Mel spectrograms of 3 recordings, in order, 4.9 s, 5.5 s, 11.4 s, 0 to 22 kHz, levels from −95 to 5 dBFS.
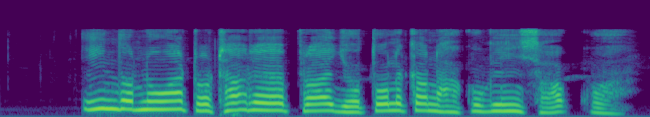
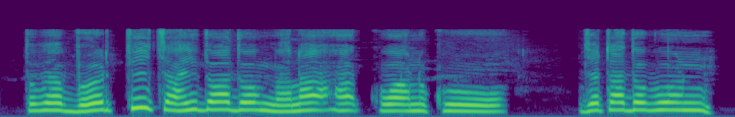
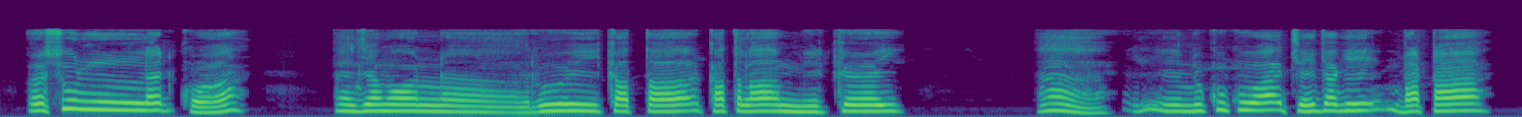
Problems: none marked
